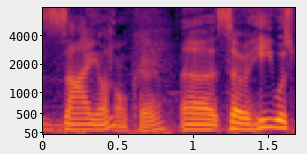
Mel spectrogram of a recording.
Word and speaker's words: Zion: wrong i do apologize i said zeon it is zion okay uh so he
